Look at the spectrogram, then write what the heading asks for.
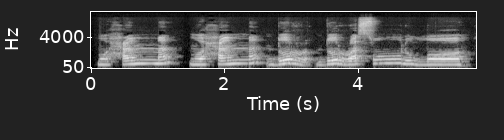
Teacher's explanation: ادغام کا قاعدہ لاگو ہو رہا ہے، تنوین کے بعد را آ گیا یرملون میں سے، ادغام میں سے بلا غنہ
